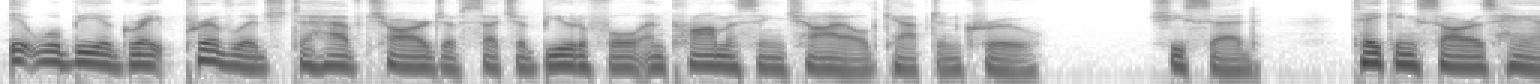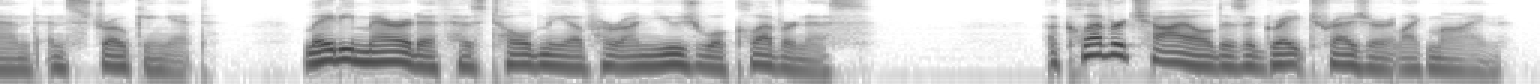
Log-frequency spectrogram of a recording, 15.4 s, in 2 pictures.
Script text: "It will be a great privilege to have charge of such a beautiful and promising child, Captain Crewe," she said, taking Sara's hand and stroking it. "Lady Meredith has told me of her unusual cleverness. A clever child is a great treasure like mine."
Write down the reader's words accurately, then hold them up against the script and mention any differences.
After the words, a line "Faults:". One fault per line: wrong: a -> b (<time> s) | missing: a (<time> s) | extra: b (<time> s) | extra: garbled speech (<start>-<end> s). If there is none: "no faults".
"It will be a great privilege to have charge of such a beautiful and promising child, Captain Crewe," she said, taking Sara's hand and stroking it. "Lady Meredith has told me of her unusual cleverness. A clever child is a great treasure like mine."
Faults:
no faults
